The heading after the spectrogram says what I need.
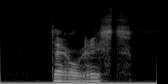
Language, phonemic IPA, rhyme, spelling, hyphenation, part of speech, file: Dutch, /ˌtɛ.rɔˈrɪst/, -ɪst, terrorist, ter‧ro‧rist, noun, Nl-terrorist.ogg
- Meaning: 1. a terrorist 2. a supporter of the French Reign of Terror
